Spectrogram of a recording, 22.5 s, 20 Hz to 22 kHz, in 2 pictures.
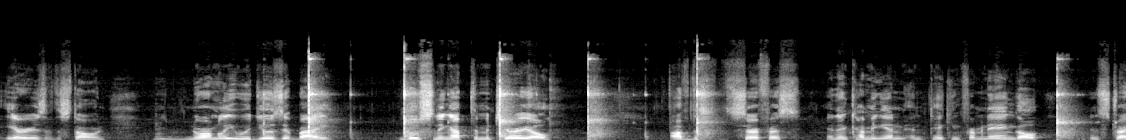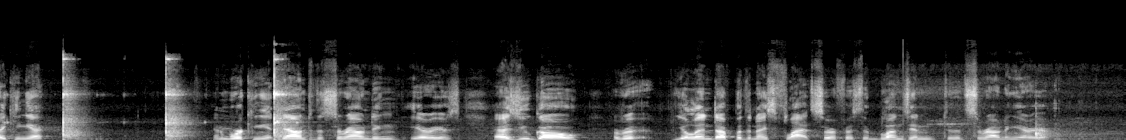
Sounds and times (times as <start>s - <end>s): Hammer: 3.1s - 3.4s, 4.0s - 4.4s, 5.9s - 6.2s, 10.6s - 10.9s, 11.9s - 12.2s, 13.0s - 13.3s.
